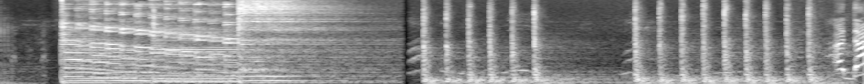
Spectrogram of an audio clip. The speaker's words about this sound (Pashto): څوک یې چې داسې په بیړه دروازه ټکیې؟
